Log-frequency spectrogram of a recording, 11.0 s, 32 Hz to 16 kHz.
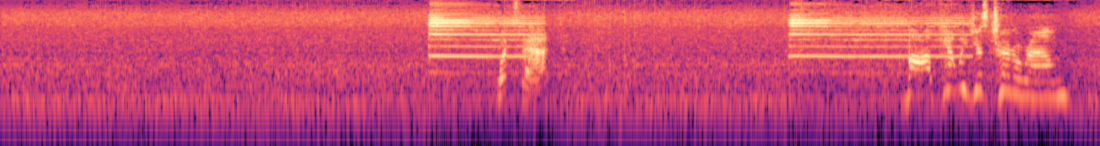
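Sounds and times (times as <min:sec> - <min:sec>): light aircraft engine drone: 0:00.0 - 0:11.0
high-pitched cockpit warning horn: 0:04.3 - 0:05.6, 0:07.9 - 0:10.2.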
